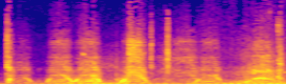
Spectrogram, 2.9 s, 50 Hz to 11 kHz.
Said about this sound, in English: and we've got a Sherpa van. We're just trying to get it started. Just 5 minutes. The Sherpa is big and strong, ideal for the Ted's plan to carry huge amounts of water. But it seems the van doesn't want to shift.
